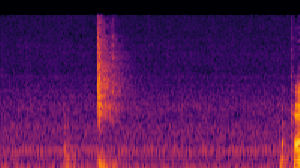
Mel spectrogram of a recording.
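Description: A single sharp key click on a computer keyboard about two-thirds of a second in, with a fainter tap just before it.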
